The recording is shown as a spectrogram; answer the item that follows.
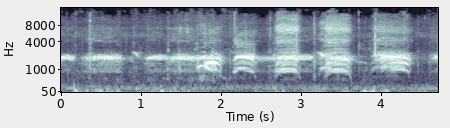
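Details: Crowd of crows squabbling over food, calling almost continuously with raspy, drawn-out caws and cracking, downward-bending notes, about eight overlapping bursts in under five seconds over a faint low hum.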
